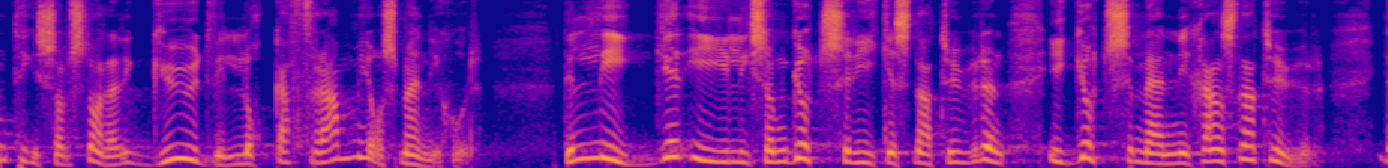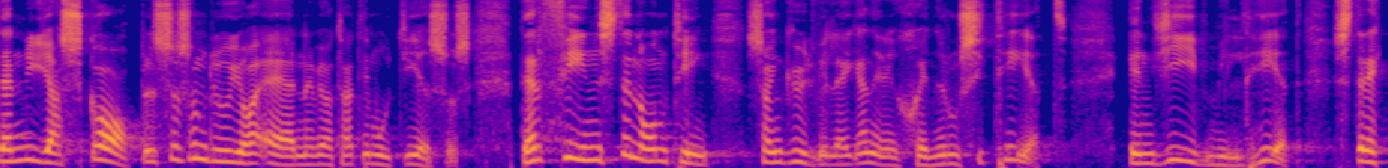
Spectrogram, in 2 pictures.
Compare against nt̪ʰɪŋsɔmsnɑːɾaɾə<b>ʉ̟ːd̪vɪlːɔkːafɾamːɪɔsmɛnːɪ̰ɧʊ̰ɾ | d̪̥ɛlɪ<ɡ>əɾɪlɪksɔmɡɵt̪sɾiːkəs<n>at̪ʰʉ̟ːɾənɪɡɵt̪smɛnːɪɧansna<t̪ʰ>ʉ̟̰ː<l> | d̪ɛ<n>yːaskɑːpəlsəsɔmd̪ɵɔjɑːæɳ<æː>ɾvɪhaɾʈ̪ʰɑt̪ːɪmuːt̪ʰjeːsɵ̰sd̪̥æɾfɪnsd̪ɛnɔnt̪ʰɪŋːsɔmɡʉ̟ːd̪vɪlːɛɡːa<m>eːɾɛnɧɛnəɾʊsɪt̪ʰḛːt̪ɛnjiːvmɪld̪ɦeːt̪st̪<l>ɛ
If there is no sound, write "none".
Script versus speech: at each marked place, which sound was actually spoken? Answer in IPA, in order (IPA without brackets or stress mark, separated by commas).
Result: ɡ, ɡː, n, t̪ʰ, ɾ, nː, æ, n, ɾ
